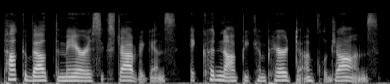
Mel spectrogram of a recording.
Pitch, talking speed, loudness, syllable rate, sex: 180 Hz, 200 wpm, -19 LUFS, 5.9 syllables/s, female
